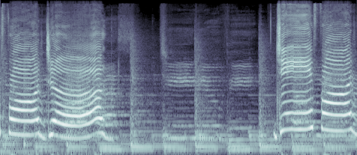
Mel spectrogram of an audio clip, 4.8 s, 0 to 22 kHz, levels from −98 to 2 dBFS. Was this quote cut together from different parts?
no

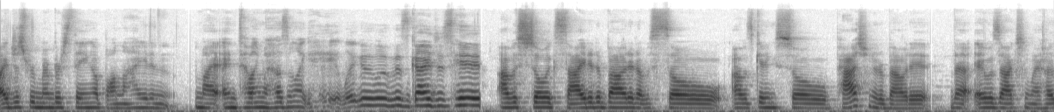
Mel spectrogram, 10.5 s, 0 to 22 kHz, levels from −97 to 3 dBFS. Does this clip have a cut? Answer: yes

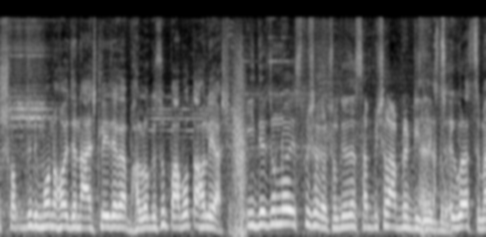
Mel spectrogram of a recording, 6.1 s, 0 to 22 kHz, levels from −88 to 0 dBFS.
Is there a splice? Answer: yes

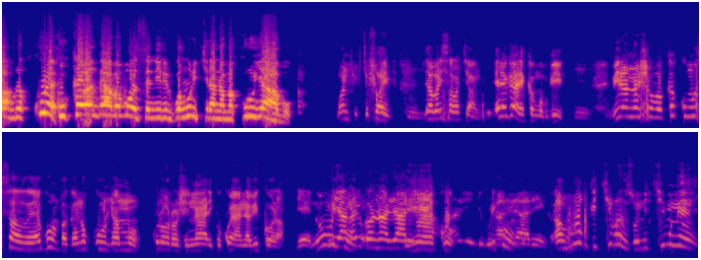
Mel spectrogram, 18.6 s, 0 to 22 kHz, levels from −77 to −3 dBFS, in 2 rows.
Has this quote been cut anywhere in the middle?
yes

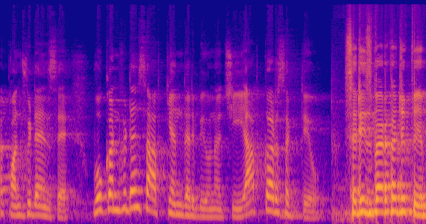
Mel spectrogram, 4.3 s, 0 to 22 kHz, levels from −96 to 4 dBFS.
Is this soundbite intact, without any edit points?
no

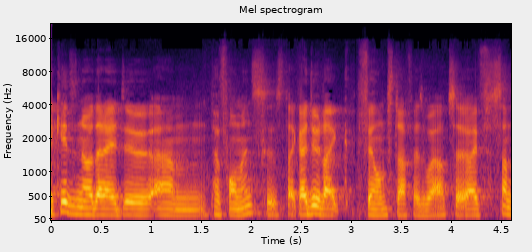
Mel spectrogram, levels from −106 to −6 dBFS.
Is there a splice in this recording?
no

